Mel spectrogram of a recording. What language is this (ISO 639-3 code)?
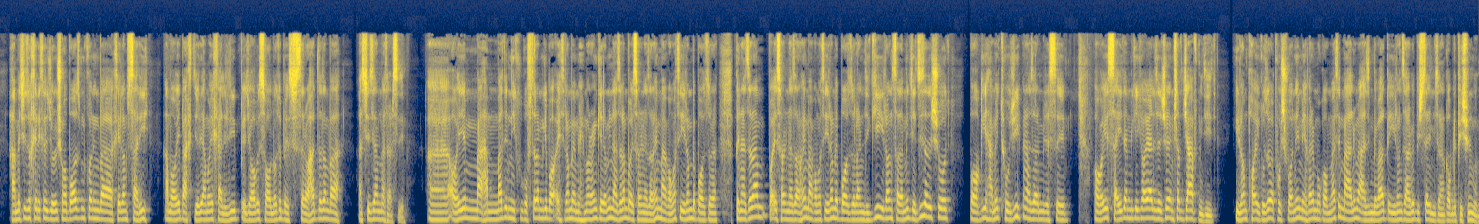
fas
